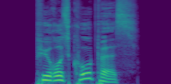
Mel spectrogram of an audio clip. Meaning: genitive singular of Pyroskop
- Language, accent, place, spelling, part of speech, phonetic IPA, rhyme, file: German, Germany, Berlin, Pyroskopes, noun, [ˌpyʁoˈskoːpəs], -oːpəs, De-Pyroskopes.ogg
